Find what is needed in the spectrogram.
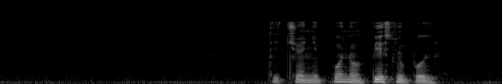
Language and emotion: Russian, angry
